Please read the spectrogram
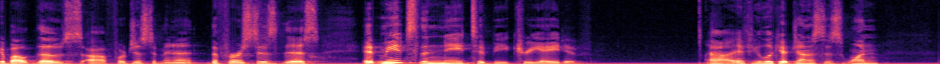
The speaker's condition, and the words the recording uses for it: None; typical speech.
